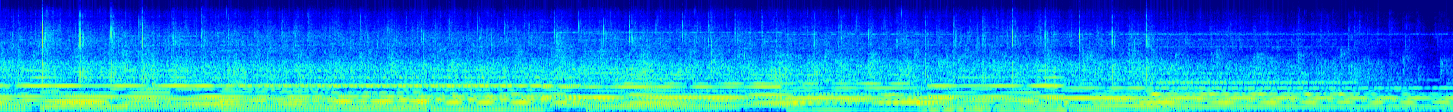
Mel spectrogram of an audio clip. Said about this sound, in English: Let's clap our hands like we really mean it this morning.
